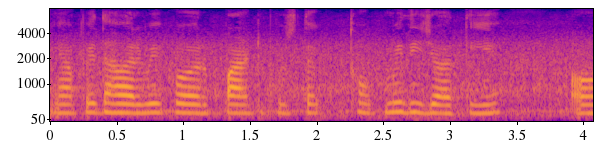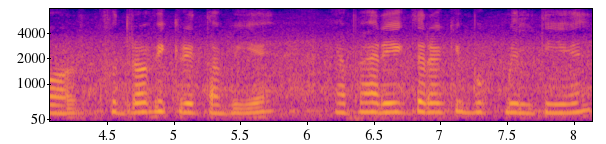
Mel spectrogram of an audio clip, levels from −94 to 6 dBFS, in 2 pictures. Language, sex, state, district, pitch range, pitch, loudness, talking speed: Hindi, female, Bihar, Muzaffarpur, 225-250 Hz, 240 Hz, -20 LUFS, 185 wpm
